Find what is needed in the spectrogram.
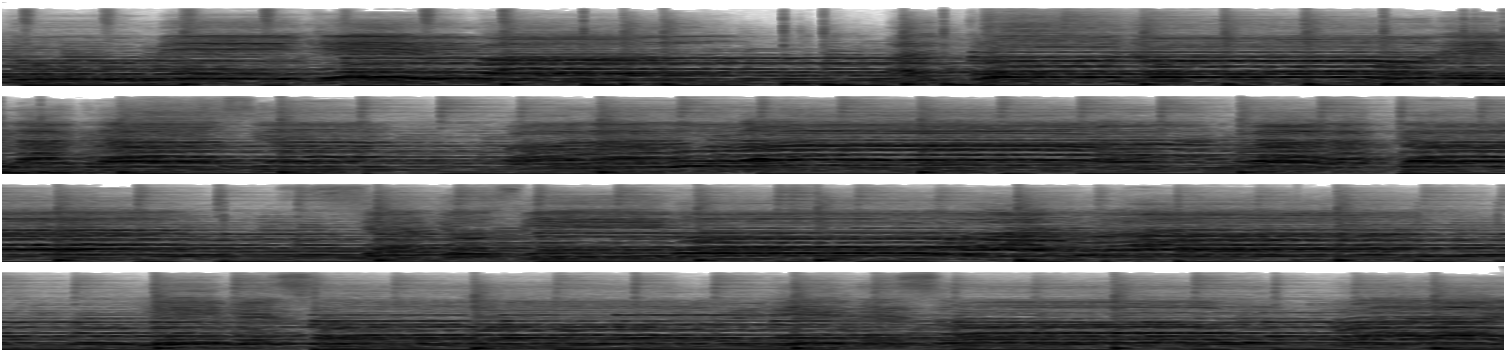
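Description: Catholic worship song: sung voices, choir-like, over a steady bass and backing accompaniment.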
